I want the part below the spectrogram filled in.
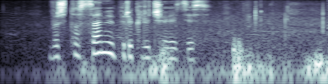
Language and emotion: Russian, angry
